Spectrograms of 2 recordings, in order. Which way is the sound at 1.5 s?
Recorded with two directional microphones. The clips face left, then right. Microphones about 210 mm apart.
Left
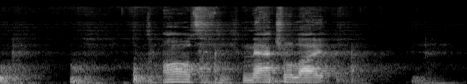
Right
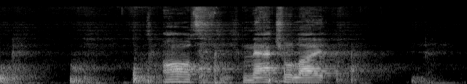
25° left (ahead or behind).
